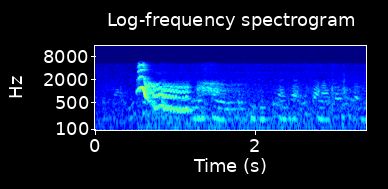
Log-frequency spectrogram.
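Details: Three-week-old St. Bernard puppies, recorded on 7 March 2012: one sudden high yelp sliding steeply down in pitch, followed by a brief wavering whine and faint, softer whimpers fading out.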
